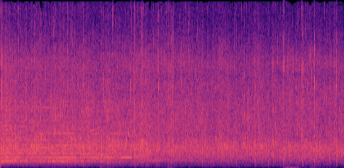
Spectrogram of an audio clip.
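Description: A theater audience applauds a film director at an introduction, steady, full clapping from a crowd throughout, fairly close and even in loudness.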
